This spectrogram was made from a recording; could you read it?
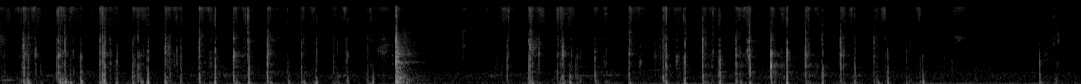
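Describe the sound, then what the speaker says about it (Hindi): Tarot cards shuffled by hand in a quick, close run of crisp riffling snaps and slaps, with brief pauses between bursts and no voices. "Last shuffle."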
